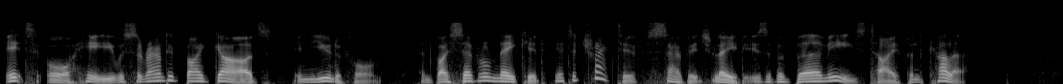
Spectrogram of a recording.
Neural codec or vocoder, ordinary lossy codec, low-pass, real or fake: vocoder, 22.05 kHz, 80 mel bands, WaveNeXt; Opus, 32 kbps; 7.2 kHz; fake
